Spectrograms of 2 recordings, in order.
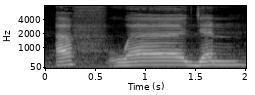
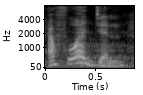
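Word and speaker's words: أفواجا: Contohnya di Quran surah An-Nasr ayat 2 di sini. Afwaja, 2 harokat. Tapi tak perlu disukunkan. Afwajan, nggak perlu. Ya, meskipun ini bacanya afwajan, tapi karena waqaf, karena akhir ayat, maka dibaca afwaja, 2 harokat.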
